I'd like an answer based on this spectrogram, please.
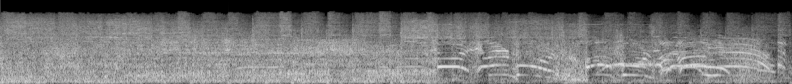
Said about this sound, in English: His engine is taking the nitrous oxide abuse.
